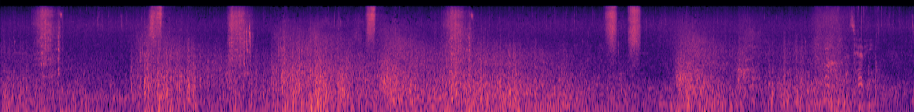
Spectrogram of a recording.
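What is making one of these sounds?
A shovel digs into loose dirt with repeated scraping thuds.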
